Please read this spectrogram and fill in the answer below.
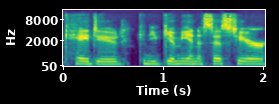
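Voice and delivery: normal talking voice

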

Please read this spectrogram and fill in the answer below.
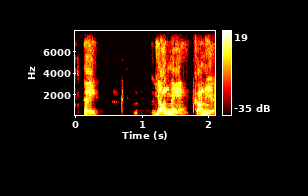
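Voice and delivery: hard, forceful voice full of authority. Retelling how a man he was scared of called him over, acting out a forceful voice. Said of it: "said in a real forceful voice".

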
